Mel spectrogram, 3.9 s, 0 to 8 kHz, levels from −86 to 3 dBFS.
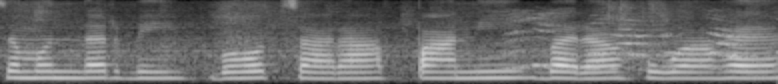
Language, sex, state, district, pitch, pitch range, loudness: Hindi, female, Haryana, Jhajjar, 225 Hz, 220-230 Hz, -18 LUFS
